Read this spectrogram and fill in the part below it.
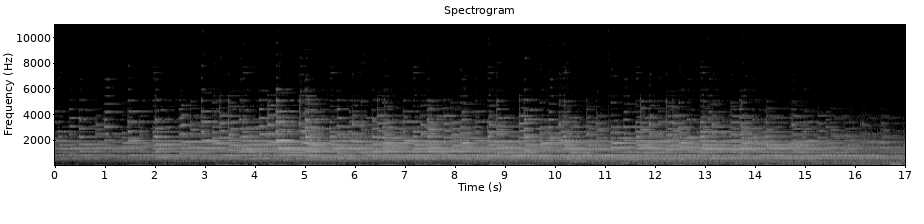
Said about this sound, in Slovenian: Deset zvonov sem uporabil v kompoziciji, tako da sem eh, tokalistom zaupal igranje na osem cenotih zvonov, stanjenih v orkestru in pa še plus dva zraven, dva prava zvonova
